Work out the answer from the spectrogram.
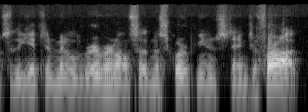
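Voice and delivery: ordinary delivery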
